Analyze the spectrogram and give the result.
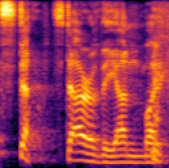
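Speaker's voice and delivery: giggling, giggly delivery.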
